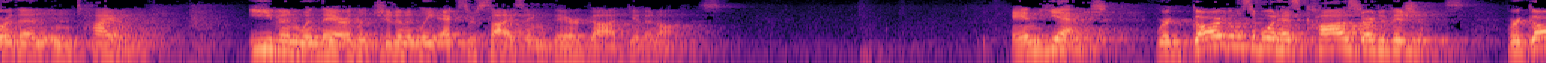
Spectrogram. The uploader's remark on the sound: Recorded at Immaculate Heart of Mary in Sedro-Woolley, 11:15am Mass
